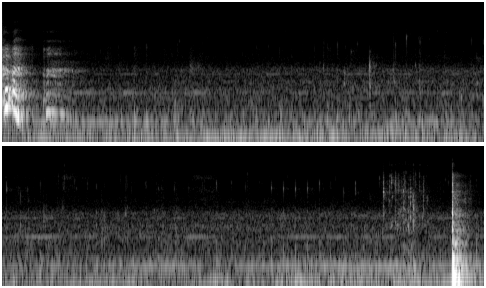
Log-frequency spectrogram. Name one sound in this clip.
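A young woman gulps water from a bottle.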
